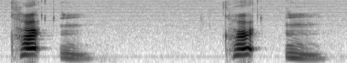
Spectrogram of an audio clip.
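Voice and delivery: curtain with a curled r then a stopped t and n; American curtain. Shown as a demonstration. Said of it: "여기 이제 스타카토 있죠".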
